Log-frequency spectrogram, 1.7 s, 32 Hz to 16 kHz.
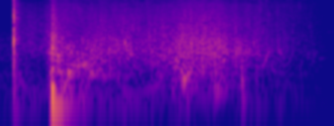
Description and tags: WATRSplsh rock splash 20 TK SASSMKH8020
Throwing various sized rocks into a large lake. Microphones: Sennheiser MKH 8020 in SASS
Recorder: Zaxcom Maxx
